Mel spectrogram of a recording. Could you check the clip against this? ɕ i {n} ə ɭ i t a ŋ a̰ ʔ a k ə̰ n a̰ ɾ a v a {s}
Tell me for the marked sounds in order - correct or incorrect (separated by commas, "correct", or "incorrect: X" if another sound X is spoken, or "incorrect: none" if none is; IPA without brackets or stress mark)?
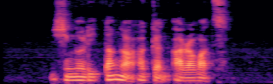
incorrect: ŋ, incorrect: t͡s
